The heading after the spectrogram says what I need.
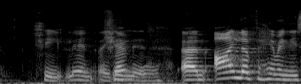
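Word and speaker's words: qilin: And energy is chi, which is q i. So, so if you remember that, chi and then lin. Chi lin.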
